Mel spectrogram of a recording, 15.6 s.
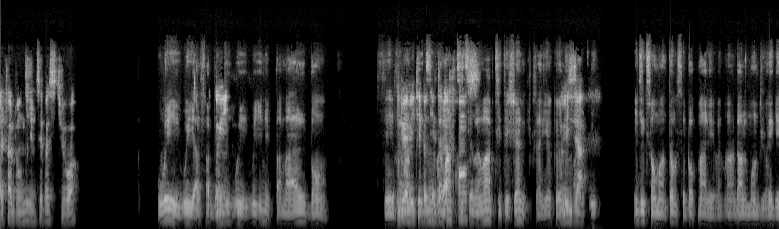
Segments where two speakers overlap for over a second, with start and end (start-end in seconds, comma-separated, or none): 7.8-9.7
